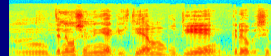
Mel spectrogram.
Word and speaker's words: Buttié: Pronuncié bien tu apellido, ¿no? Boutier. Sí, Boutier. Así ¿Qué, está ¿qué francés esto?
